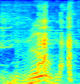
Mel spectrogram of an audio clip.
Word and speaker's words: Root: You pronounce his name Root, too. He always told me like Route 66. That's right. Root, just like a tree root.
